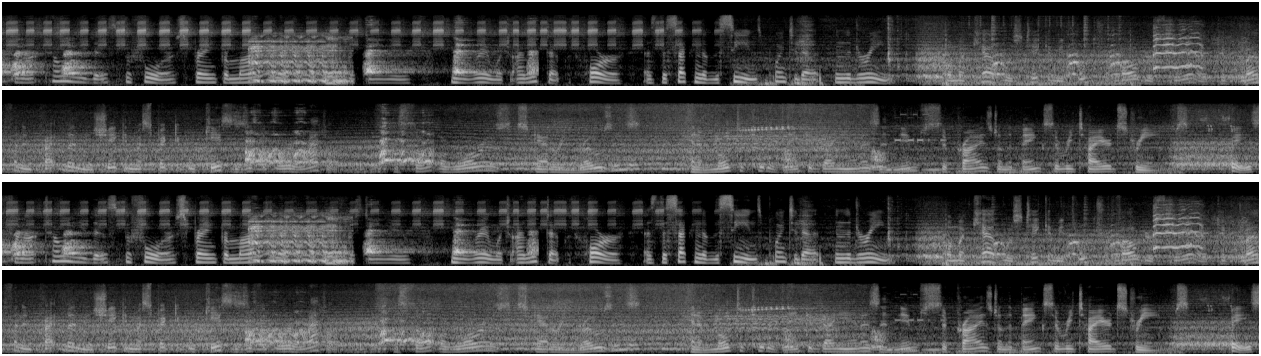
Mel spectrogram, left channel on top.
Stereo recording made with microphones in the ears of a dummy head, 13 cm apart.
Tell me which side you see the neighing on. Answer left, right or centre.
centre.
